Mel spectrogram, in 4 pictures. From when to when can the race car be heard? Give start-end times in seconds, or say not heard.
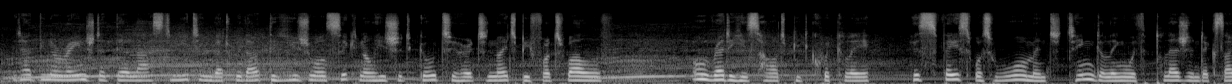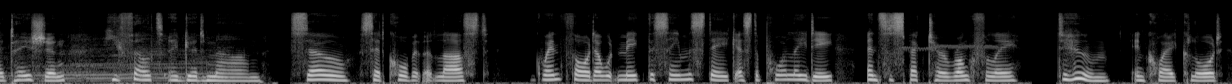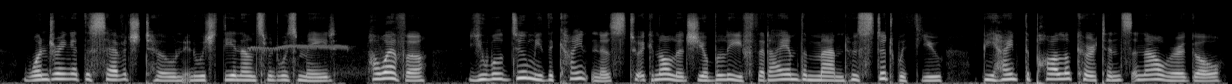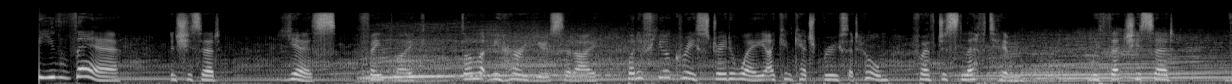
0.0-14.8, 38.0-49.2.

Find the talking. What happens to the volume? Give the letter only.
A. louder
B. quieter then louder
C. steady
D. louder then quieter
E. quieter
C.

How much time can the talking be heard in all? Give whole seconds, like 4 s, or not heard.
49 s.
